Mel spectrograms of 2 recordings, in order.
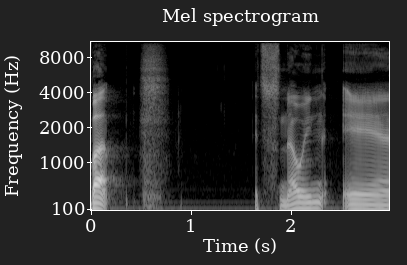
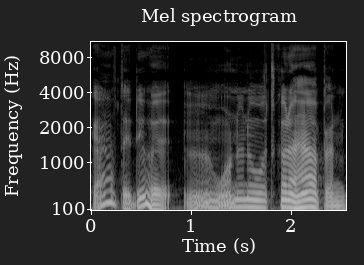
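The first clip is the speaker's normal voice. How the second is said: curious inner voice; 8 semitones higher than usual. Retold or imitated. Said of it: "But I was also like".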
